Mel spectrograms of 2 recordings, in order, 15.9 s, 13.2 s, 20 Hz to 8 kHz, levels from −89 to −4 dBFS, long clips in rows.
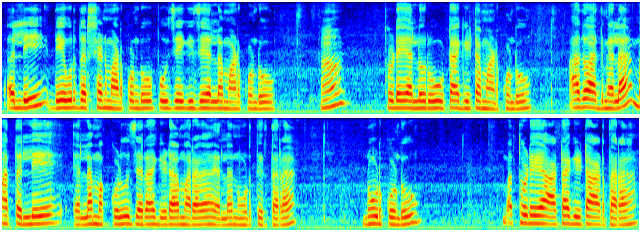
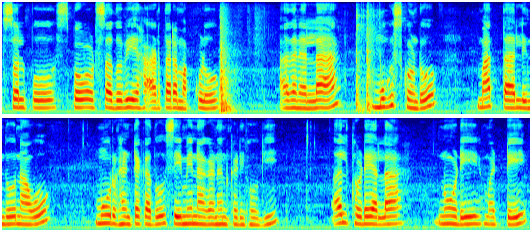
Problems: background sounds at intervals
